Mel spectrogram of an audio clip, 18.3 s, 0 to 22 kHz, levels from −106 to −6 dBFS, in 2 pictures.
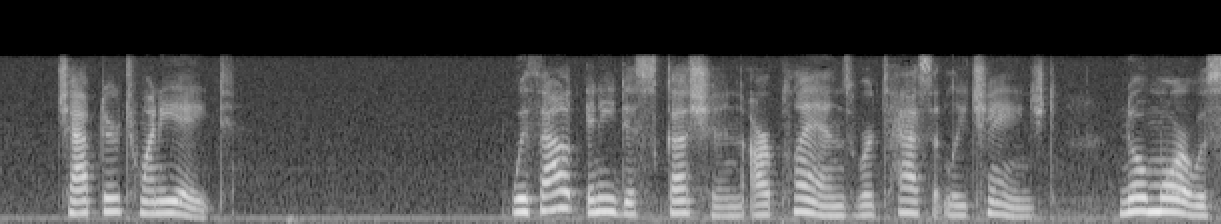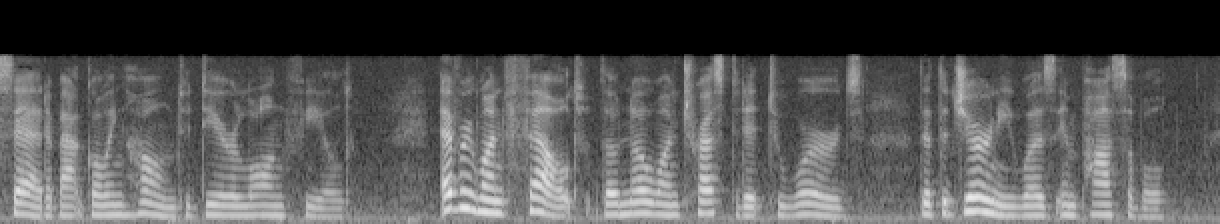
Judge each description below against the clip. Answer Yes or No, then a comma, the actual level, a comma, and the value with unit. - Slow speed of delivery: Yes, slow, 115 wpm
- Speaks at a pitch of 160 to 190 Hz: Yes, medium, 185 Hz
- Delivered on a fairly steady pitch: No, average, 4.2 semitones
